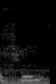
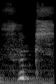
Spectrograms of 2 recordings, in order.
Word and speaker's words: flux: On va venir mettre le flux ou le flux comme on peut dire qu'on peut entendre aussi. Il y en a qui prononcent le X.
